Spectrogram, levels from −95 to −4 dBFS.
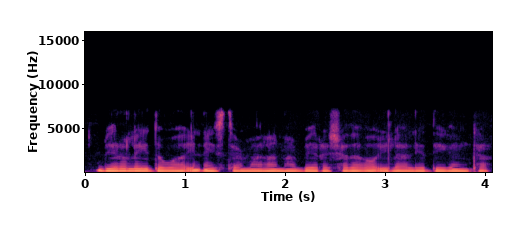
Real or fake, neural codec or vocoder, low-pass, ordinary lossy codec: real; none; 7.2 kHz; none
